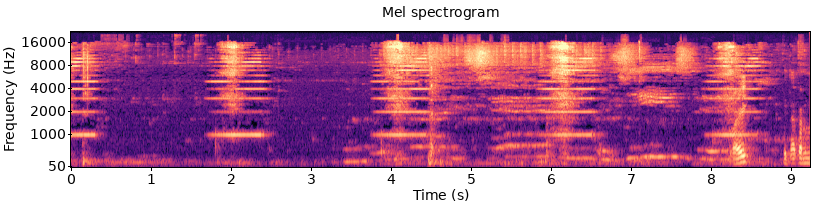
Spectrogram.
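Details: Portable emergency mechanical ventilator built at Sam Ratulangi University engineering faculty for the COVID-19 pandemic, rate set to 30 breaths a minute; a short tonal beep about every two seconds as it cycles.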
